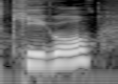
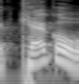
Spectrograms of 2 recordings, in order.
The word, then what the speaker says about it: Kegel: Like when she says Kegel, I didn't even know how to pronounce Kegel. I knew what a Kegel was. I thought it was called Kegel, but no, apparently, friends, it's Kegel.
